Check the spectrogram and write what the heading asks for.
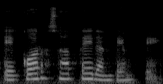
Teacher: vokal e vokal depan sedang atas tak bundar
